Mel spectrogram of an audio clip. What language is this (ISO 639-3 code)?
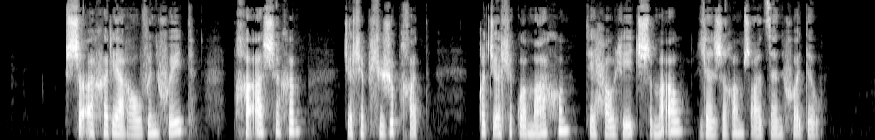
kbd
